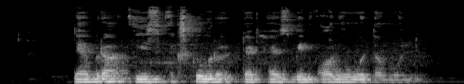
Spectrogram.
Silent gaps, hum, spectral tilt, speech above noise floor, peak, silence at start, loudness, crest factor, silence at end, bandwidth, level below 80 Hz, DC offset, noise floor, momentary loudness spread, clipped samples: none; none; -6.5 dB/octave; 47 dB; -2 dBFS; 0.75 s; -19 LUFS; 16 dB; 0.45 s; 16 kHz; -54 dBFS; under 0.1%; -65 dBFS; 13 LU; under 0.1%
